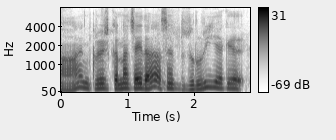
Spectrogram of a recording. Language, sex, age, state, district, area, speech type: Dogri, male, 30-45, Jammu and Kashmir, Udhampur, rural, spontaneous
